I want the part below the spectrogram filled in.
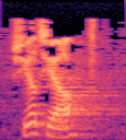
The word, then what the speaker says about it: Shealtiel: Shealtiel, as it's pronounced in the Hebrew, your version may say Salathiel. That's the Greek rendering of it.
